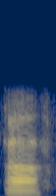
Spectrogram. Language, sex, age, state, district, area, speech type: Santali, male, 18-30, West Bengal, Malda, rural, conversation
